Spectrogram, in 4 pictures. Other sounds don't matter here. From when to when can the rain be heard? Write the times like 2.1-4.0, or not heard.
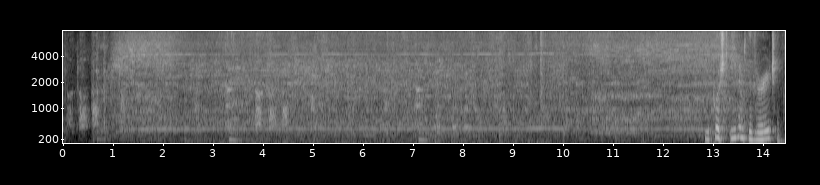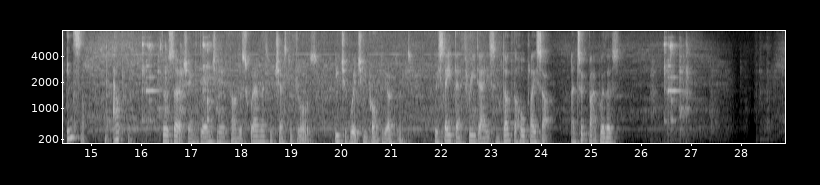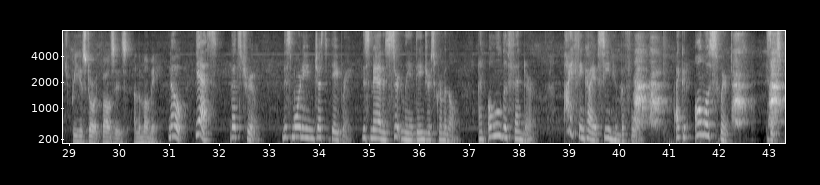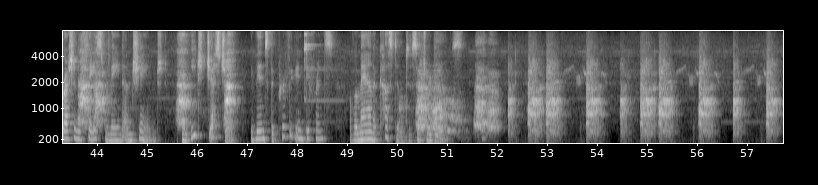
not heard.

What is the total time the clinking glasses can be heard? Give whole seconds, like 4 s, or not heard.
3 s.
